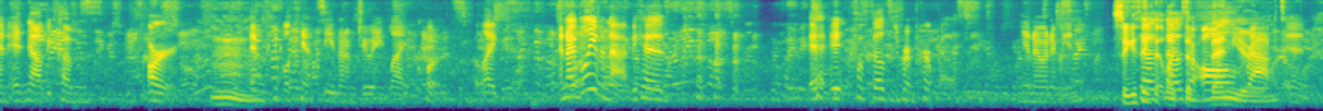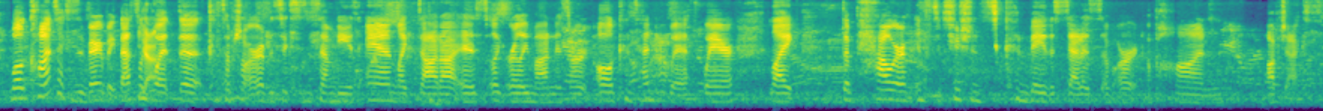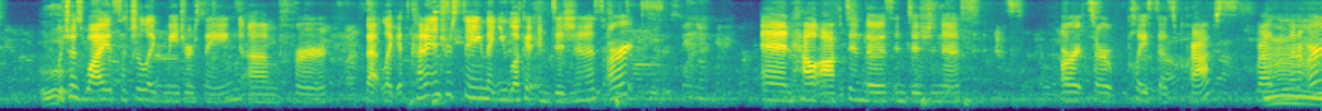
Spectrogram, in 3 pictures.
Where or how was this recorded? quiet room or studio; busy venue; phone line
busy venue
